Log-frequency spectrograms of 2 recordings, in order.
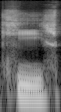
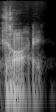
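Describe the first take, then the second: First: The vowel sounds like 'ee', as in key. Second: The vowel sounds like 'eye', as in kite. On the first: It is read the way it is spelled. The speaker calls it wrong. "Looks like Key" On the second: It is said the way local people say it. The speaker calls it right. "sounds like Kai"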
